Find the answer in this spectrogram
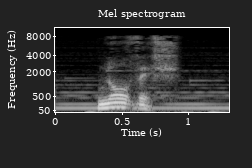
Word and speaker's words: Norwich: The pronunciation given in this dictionary seems to indicate that there are people who pronounce it without any elision or epenthesis. Norwich.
